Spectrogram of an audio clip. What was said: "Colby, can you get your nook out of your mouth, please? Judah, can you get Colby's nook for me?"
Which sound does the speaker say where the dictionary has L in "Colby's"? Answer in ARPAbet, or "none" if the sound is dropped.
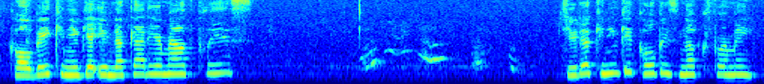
L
